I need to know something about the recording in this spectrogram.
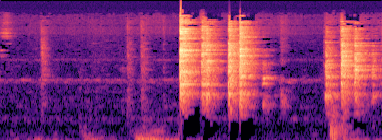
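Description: Dishes clink and clatter as they're washed: a few dull low knocks, then clusters of bright, sharp clinks in two bursts, fairly loud, with no talking.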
